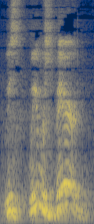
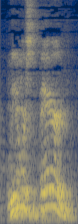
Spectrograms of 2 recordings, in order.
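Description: First: Said in the usual way. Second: Slow, weighty repeat of spared; grateful, slowed-down repeat; slow emphasis. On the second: Real, not acted. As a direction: land were spared slowly and firmly.

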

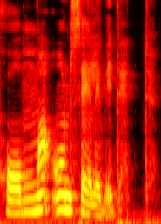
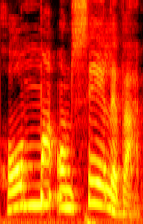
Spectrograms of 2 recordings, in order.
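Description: First: Said in the usual way. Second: Slow, much higher, loud shout. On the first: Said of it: "mä huusin uudelleen". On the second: Retold or imitated. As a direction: yell it slowly to the therapist. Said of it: "hehkuva aurinkokin jo huusi". (hidas kova huuto)

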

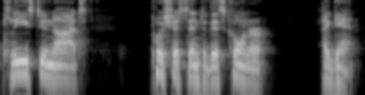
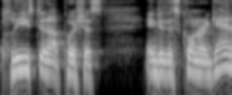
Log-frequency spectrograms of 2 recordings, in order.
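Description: First: Said in the usual way. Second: Higher and louder, pleading; a higher, louder begging plea. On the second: Retold or imitated. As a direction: beg them not to push us again. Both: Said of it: "begging the left".

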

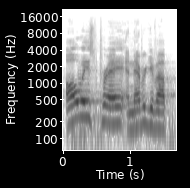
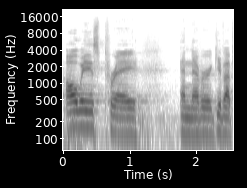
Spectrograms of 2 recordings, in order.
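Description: First: Said in the usual way. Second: Always pray said slowly, dropping lower at the end; slow, deliberate repeat. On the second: Shown as a demonstration. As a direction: spell it out word by word, then let never give up fall lower.

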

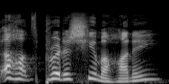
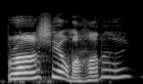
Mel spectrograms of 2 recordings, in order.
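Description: First: Bad British accent. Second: Exaggerated British accent. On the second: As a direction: ham up a posh British lady with a high "honey". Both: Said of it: "British accent was so bad right there".

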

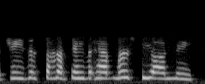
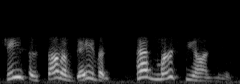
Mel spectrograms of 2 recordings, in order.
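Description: First: Much higher straining plea, level not raised; a blind man calling out higher still, begging; screamed even louder. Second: A blind man calling out to Jesus, begging; imitated scream. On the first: Retold or imitated. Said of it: "he screamed even louder". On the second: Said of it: "he screamed aloud".

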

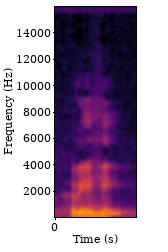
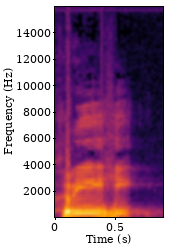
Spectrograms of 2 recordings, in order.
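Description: First: Said in the usual way. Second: Loud, high-pitched recited term; emphatic recitation. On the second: Shown as a demonstration. Teacher reciting a Sanskrit term to students, emphatic recitation. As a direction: call the term out firmly.

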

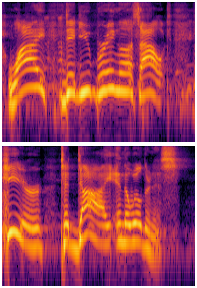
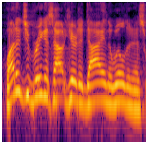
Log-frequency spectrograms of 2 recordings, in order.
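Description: First: Said in the usual way. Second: Quick, lightly hammed-up whine of "why did you bring us out here"; fast mock lament aimed at God; mock whining complaint. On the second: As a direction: rattle off the grumble like a sulking believer. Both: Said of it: "we can act like we don't talk like this".

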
